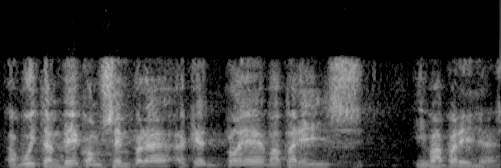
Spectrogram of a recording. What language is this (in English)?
Catalan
